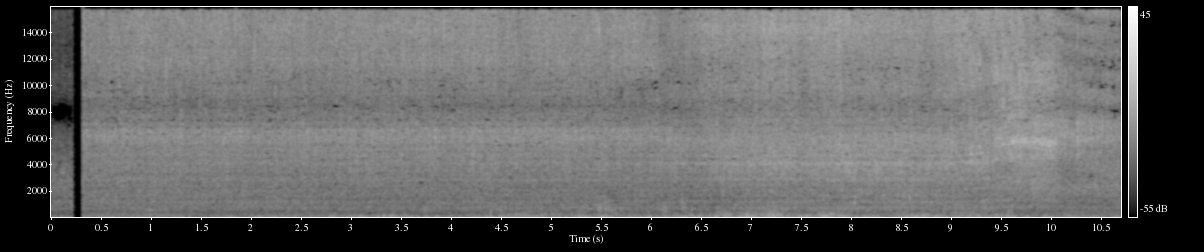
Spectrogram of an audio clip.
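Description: Wind buffeting the microphone: a steady, uneven low rumble with a faint hiss above it.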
